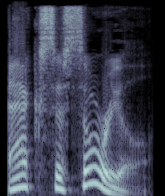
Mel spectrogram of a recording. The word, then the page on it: accessorial: British English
